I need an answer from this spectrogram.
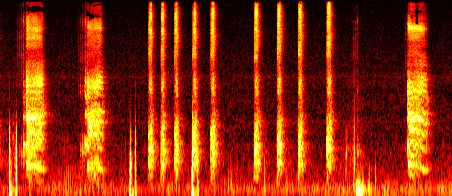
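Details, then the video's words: Lexi, a pet squirrel indoors, finding her voice for the first time: short broadband chirps or clicks in an irregular run, mixed with a few longer breathy hissing bursts. "Lexi the Pet Squirrel fist words"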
